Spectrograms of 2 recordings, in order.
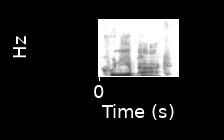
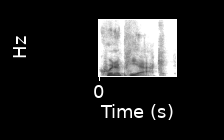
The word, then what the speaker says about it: Quinnipiac: to hear you discuss the recent quina quinia pack paul i pronounced that wrong i never got it right yet but yeah quinnipiac paul it's one of those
